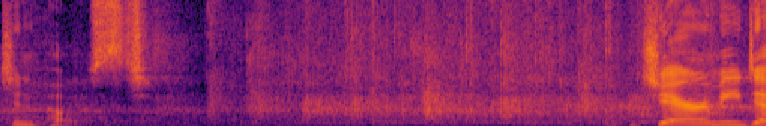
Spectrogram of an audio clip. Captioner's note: audience applauding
